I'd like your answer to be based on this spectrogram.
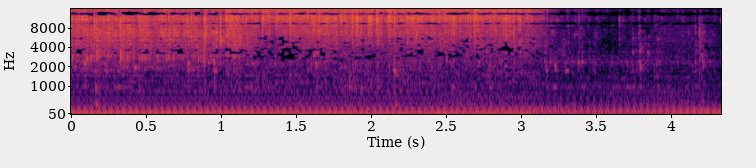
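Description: Water gushes steadily from a tap in a camper van at close range, a continuous rushing flow with good pressure that softens slightly near the end.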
